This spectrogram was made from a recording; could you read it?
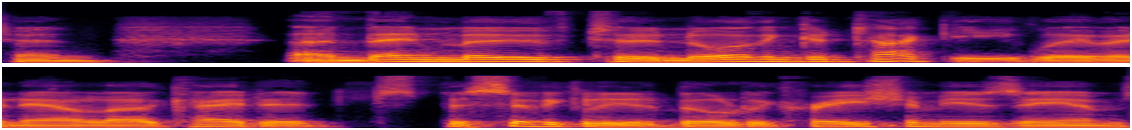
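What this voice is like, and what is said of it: Australian accent. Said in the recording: “it is great to hear that accent of yours ... I'm originally from Australia”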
